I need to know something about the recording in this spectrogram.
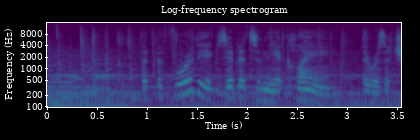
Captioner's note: voiceover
